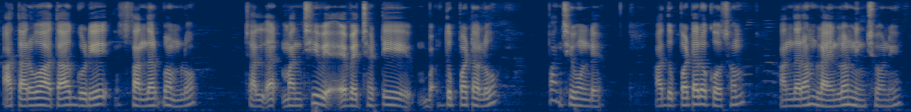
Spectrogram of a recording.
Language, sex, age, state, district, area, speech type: Telugu, male, 18-30, Telangana, Hyderabad, urban, spontaneous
